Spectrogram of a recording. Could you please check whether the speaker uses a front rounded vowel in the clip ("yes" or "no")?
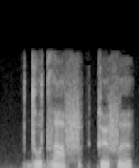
yes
